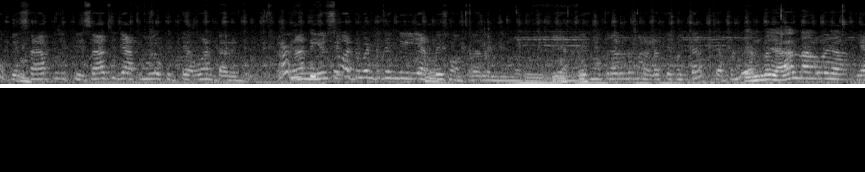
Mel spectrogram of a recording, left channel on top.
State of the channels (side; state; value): right; silent; 57 dB below the other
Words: పిశాచి జాతకంలో పుట్టావు అంటారండి. నా నీరసం అటువంటిదండి. 80 సంవత్సరాలండి. మరి 80 సంవత్సరాల్లో మరి అలా తినొద్దా చెప్పండి? 80 40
